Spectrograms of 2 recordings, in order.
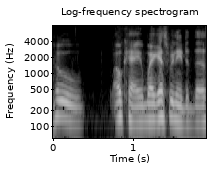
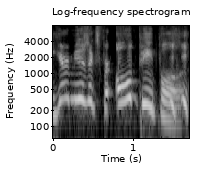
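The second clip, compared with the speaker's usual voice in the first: mock shrill, very high, furious screaming; 11 semitones higher than usual. Describing a fight, speaker imitates the club owner who keeps screaming. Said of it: "keeps screaming".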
